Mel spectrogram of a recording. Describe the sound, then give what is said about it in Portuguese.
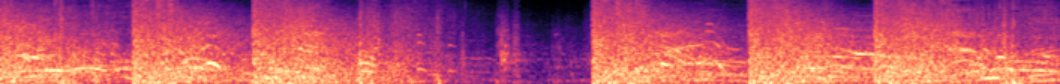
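Loud gunfire in several abrupt, sustained bursts, with a short quieter lull midway before the shooting resumes; voices can be heard mixed in beneath the shots as a woman is shot in the head. “Ela leva um tiro na cabeça.”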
